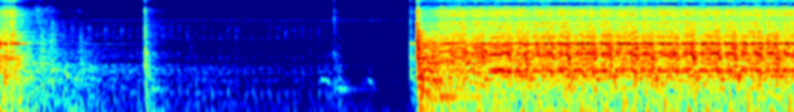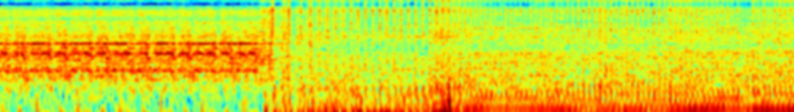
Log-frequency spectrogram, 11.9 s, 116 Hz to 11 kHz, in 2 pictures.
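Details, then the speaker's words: Grasshopper 727KW mower, Kawasaki FD750D horizontal-shaft twin, after cleaning the gummed-up side of the double-barrel carburetor: starts and holds a smooth, even beat on both cylinders; coil and plug were fine; normal running after repair. "well that sounds much better um so again we weren't firing on this cylinder and it wasn't a coil issue it wasn't a spark plug issue"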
